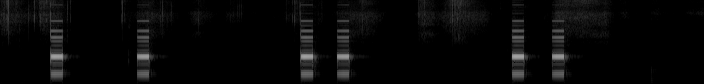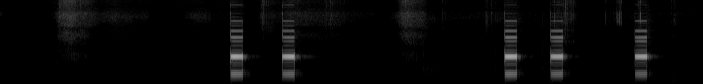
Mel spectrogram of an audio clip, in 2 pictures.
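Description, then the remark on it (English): Eleven short touch-tone keypad beeps as someone enters an account number on an automated phone payment line, pressed in small clusters, each a crisp dual-tone blip, with brief pauses between groups and silence otherwise; no one speaks. “Please enter your account number, followed by the pound sign.”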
